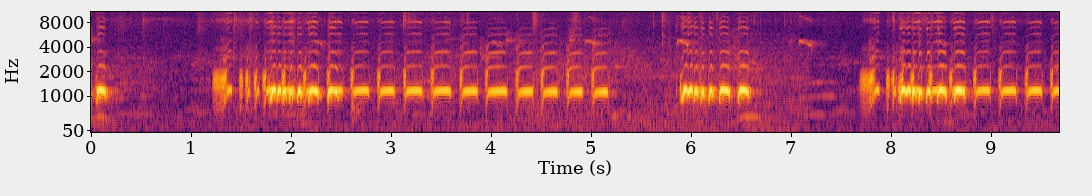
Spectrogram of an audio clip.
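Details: Loud local zebra dove singing to stir rivals into replying: a short clipped trill, then a long fast series of uniform, rounded notes, a second short trill and another running series, over faint background hum.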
